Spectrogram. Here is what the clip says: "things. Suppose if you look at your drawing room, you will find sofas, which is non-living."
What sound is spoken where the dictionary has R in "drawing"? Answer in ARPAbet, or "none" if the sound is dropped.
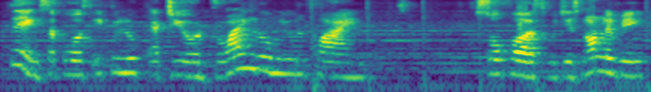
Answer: R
